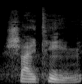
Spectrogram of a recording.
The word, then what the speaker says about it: Shittim: Also, another point just to note is that the chapter opens with Israel being camped at, as one preacher said, the place is called Shittim. It's a long I.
